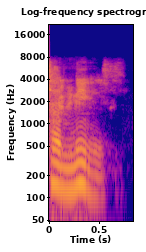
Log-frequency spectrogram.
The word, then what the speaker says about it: Chinese: If you have just the word, all right, just Chinese, of course, where's the stress? In the end of the syllable. Yes, Chinese. That's right.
